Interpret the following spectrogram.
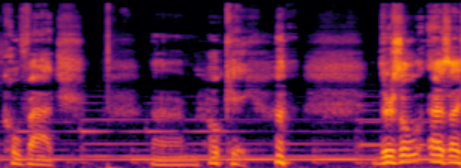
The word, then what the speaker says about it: Kovacs: say they pronounce they they're writing it kov a see but I it's pronounced Kovack okay there's a as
